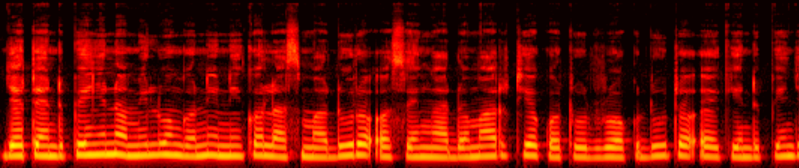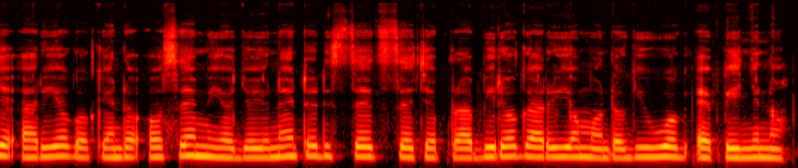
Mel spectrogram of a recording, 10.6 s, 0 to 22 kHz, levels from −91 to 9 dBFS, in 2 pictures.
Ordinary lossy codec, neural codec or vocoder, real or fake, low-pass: none; none; real; none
